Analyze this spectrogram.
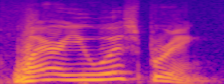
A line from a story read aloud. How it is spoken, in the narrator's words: shouted Harriet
